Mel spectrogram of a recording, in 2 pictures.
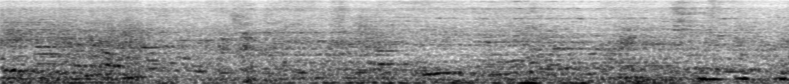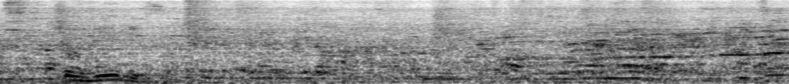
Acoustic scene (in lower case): crowded indoor space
